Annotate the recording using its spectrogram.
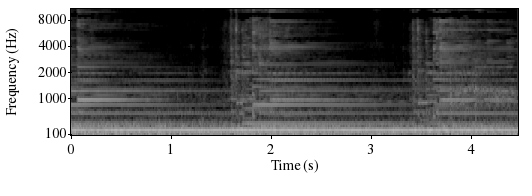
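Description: Telecaster-style electric guitar ringing out slow extended chords, such as an A13 flat five. One chord carries over from just before, a new one is struck about one and a half seconds in, and another comes near the end.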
